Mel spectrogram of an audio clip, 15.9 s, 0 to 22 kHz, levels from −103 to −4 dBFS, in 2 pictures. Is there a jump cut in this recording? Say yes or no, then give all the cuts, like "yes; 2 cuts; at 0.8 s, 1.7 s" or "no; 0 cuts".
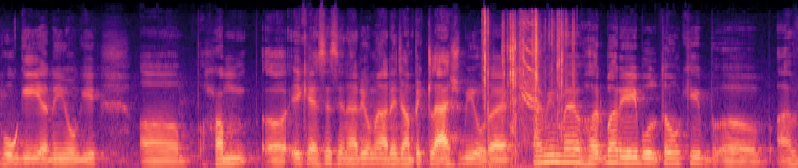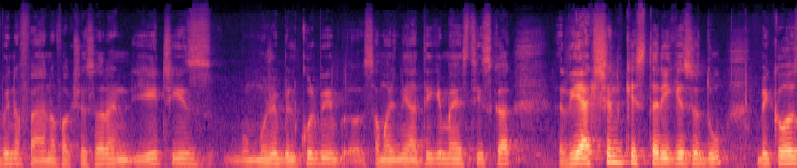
yes; 1 cut; at 5.2 s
